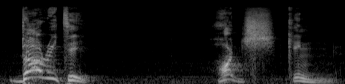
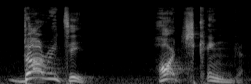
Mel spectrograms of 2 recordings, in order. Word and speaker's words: Dorothy Hodgkin: today this is the woman we're talking about dority hod King dority Hodge King my God and dority is spelled D o r o t h y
